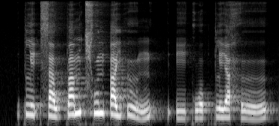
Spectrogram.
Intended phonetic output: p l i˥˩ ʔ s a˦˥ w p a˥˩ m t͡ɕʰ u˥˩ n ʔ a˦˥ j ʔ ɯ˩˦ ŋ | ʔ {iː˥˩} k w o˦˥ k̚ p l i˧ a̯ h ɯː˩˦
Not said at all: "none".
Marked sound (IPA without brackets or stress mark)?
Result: iː˨˩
